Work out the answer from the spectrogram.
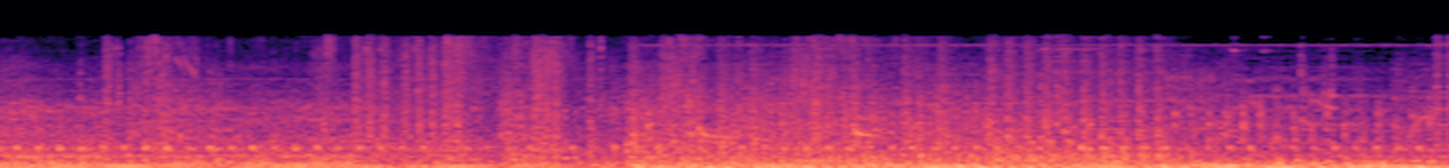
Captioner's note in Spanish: Disparos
